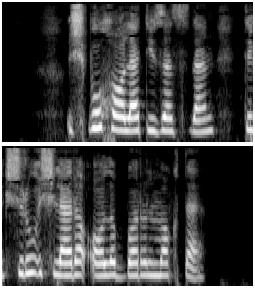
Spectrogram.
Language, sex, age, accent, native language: Uzbek, female, 18-24, Toshkent viloyati, Uzbek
